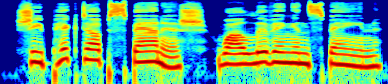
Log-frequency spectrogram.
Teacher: Notice how the voice rises slightly at Spanish and falls at Spain.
